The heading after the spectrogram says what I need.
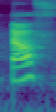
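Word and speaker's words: tough: ओ यू जी एच इसको अफ पढ़ते हैं। तो यहां पर जो ज्यादा स्पेलिंग काम में आती है। जैसे टफ इनफ रफ।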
